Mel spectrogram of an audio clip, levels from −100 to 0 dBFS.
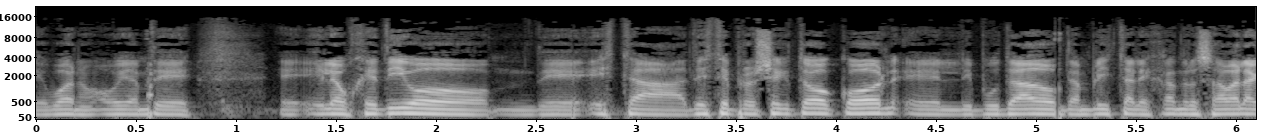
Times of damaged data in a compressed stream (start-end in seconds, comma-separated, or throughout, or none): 0.54-0.58, 2.65-2.70, 5.08-5.13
